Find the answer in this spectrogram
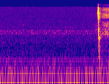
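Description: Faint room tone from a desk microphone: a steady low hum under a soft hiss, with one short sharp click near the end.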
